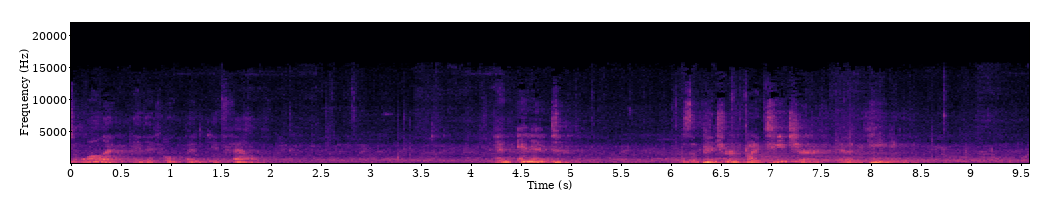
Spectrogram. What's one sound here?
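A woman speaks into a microphone with animation, heard through loudspeakers in a large echoing hall.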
